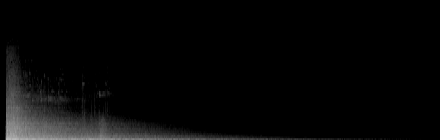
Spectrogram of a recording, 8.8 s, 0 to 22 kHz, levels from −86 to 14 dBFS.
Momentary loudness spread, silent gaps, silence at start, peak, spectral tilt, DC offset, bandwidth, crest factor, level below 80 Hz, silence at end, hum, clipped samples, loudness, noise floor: 27 LU; none; 0.1 s; -6 dBFS; -7.5 dB/octave; under 0.1%; 8.2 kHz; 22 dB; -38 dBFS; 5 s; none; under 0.1%; -24 LUFS; -89 dBFS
